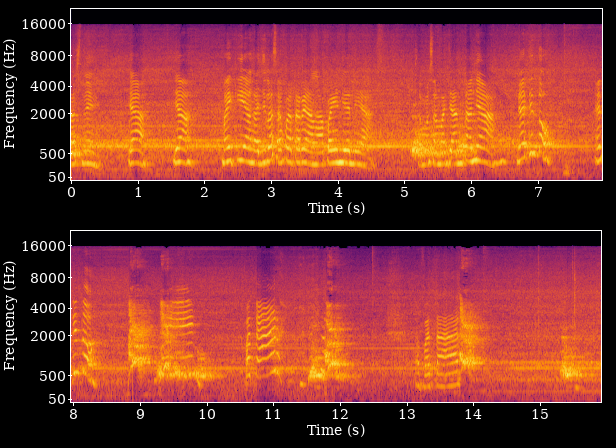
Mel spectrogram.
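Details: Pit Bull puppies, two males named Avatar and Mickey, fussing while being dried: repeated high, wavering whines and short yelps that rise and fall, over a steady hair dryer hum with a person's speech in between.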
